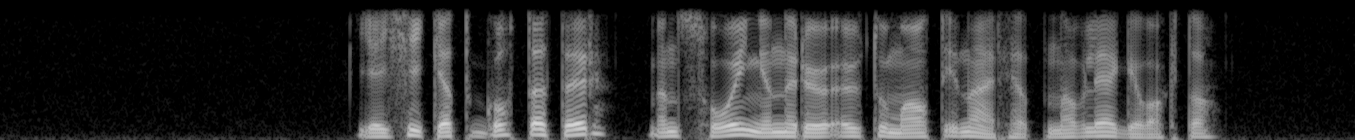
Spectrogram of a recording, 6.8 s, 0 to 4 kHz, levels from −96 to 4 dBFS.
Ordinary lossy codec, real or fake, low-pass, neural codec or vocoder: none; real; 3.6 kHz; none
